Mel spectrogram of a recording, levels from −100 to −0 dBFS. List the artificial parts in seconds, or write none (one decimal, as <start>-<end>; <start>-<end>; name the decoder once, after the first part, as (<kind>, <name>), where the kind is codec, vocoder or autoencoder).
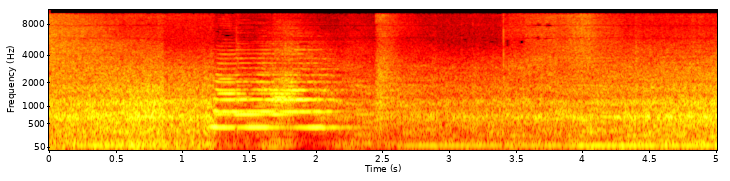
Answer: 1.4-2.9 (codec, DAC); 3.8-4.3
